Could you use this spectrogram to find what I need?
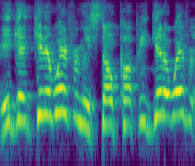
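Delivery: shrill, very high-pitched, insistent hammering repetition. Retelling how Umar Johnson yelled at a dog: imitating Umar Johnson. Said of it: "you know how he likes to repeat things".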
